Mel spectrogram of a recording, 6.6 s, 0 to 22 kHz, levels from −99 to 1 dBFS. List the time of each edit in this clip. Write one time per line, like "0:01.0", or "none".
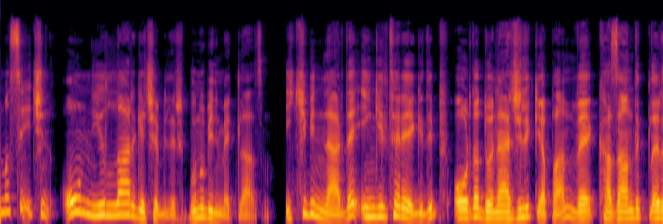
0:02.8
